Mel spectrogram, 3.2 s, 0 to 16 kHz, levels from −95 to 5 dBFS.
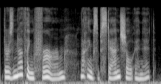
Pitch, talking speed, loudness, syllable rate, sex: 205 Hz, 150 wpm, -16 LUFS, 4.8 syllables/s, female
